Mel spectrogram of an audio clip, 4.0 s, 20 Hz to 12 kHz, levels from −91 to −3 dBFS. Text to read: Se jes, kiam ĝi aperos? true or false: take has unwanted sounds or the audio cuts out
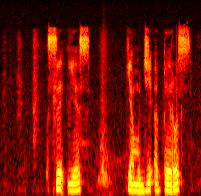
true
